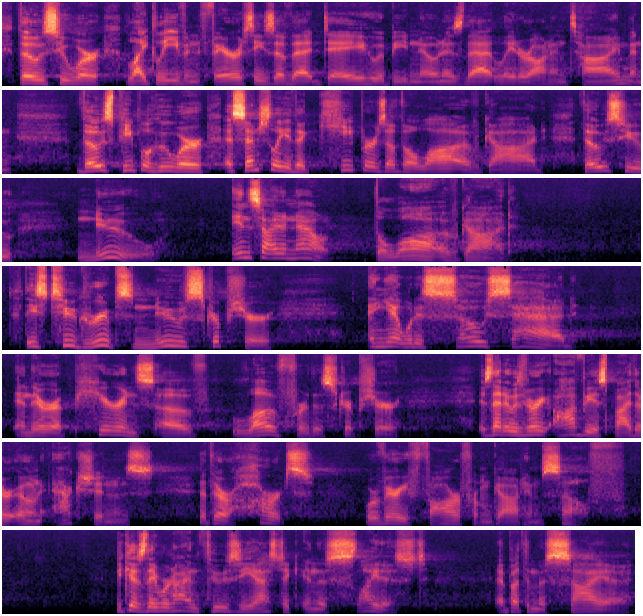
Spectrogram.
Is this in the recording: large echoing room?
yes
